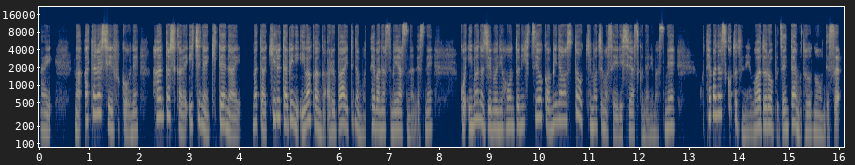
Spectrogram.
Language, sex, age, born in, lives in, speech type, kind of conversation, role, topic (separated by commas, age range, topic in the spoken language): Japanese, female, 50-54, Japan, United States, read, expert-assistant, expert, 自分らしいスタイルを作るために、どんな方法やヒントがあると思いますか？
